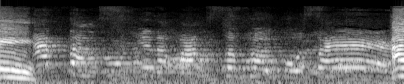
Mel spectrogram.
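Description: Speech: a voice talking with pitch glides, with background chatter during a quieter stretch in the middle.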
